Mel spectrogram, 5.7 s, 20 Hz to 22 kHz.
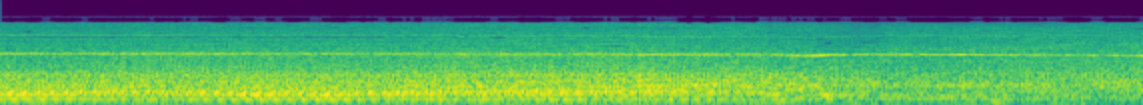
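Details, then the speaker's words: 2002 Ford Escape petrol engine revved: steady high whistle and labored note from restricted exhaust flow, oxygen sensors flatlined showing no catalytic converter activity, suggesting clogged catalytic converter. "you hear that whistling and maybe you can hear the labored engine so very clearly we've got a restricted flow across these oxygen sensors"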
